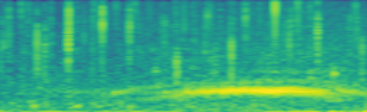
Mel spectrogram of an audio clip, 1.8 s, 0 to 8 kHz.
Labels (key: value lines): label: biophony
recorder: SoundTrap 300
